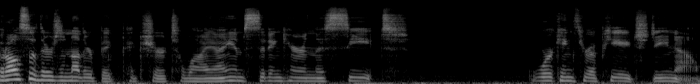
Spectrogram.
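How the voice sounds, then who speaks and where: Audible room echo surrounds a woman whose very deep, low voice has a bright, sharp tone. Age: 30s. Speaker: podcast host and teacher. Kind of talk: casual personal monologue. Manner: animated.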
